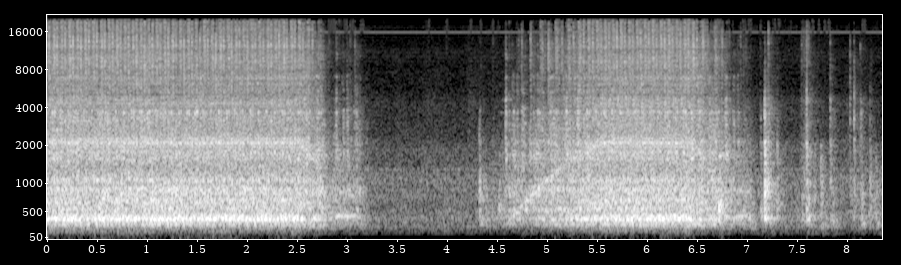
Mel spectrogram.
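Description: Sewing machine stitching the seam of an elf hat, a loud steady whirring run that pauses briefly, then resumes with bursts and clicks.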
